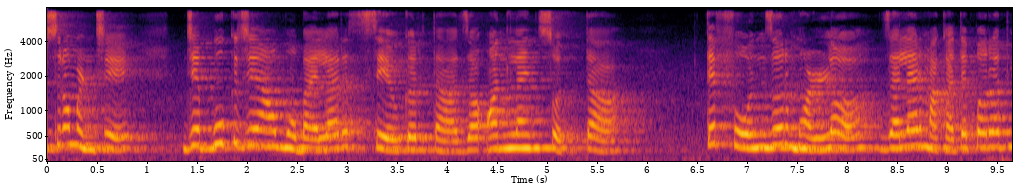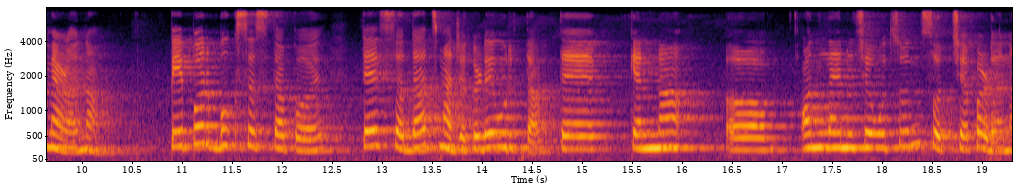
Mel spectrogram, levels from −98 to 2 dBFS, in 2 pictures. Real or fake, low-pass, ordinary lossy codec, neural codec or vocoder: real; 7.2 kHz; none; none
